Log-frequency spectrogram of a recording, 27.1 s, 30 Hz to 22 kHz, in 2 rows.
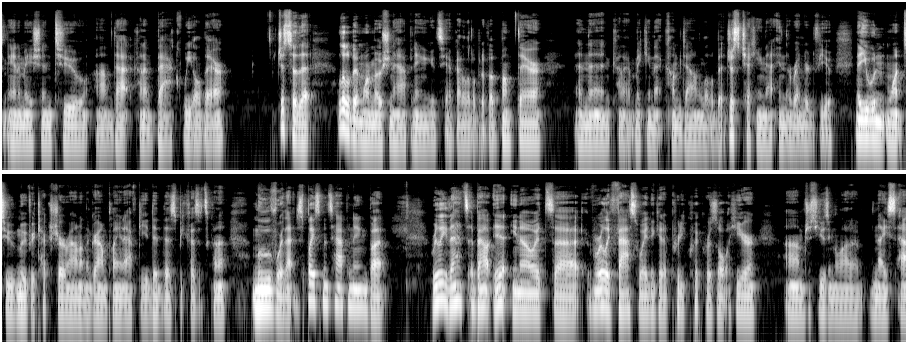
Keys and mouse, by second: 2.9-3.5 middle drag, 2.9-3.5 right drag, 6.5 shift+middle click, 6.9 space, 7.6 click, 7.6 middle click, 7.6 right click, 9.1 space, 12.0 space, 17.0 space, 17.8 ctrl+s, 19.1-21.2 drag, 20.9 ctrl+Tab, 21.6 ctrl+s, 24.2 ctrl+s, 25.7-27.1 shift+drag.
